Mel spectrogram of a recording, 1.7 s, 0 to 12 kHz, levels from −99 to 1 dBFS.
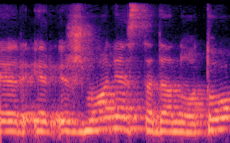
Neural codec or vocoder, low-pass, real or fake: none; 10.8 kHz; real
